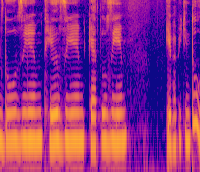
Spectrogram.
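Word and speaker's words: douzième: একাদশ উচ্চারণ হবে অজিয়েম, দ্বাদশ দুজিয়েম, ত্রয়োদশ থ্রেজিয়েম, চতুর্দশ ক্যাতোজিয়েম, পঞ্চদশ কেজিয়েম, ষোড়শ সেজিয়েম, সপ্তদশ ডিসেটিয়েম, অষ্টদশ ডিজুয়েটিয়েম, ঊনবিংশ ডিসনোভিয়েম, বিংশ ভন্টিয়েম একবিংশ ভন্তে ইউনিয়ম।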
